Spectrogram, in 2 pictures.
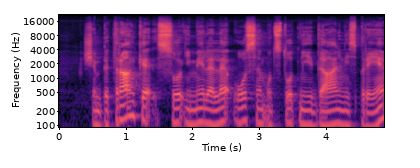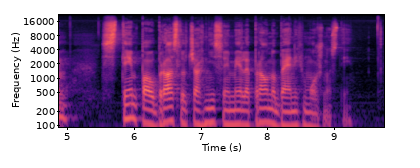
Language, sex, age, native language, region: Slovenian, male, 30-49, Slovenian, Savinja region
